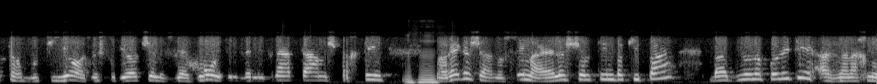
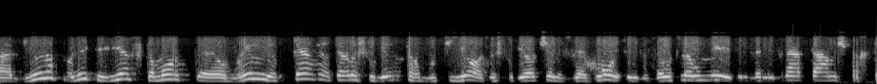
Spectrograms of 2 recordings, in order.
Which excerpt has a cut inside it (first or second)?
first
